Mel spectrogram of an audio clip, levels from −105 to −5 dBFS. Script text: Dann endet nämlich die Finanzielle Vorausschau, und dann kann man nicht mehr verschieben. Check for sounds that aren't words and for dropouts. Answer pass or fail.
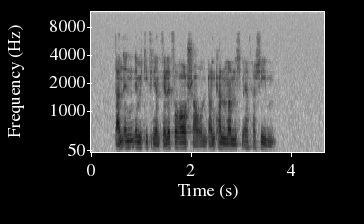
pass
